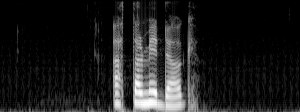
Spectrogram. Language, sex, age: Norwegian, female, 30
